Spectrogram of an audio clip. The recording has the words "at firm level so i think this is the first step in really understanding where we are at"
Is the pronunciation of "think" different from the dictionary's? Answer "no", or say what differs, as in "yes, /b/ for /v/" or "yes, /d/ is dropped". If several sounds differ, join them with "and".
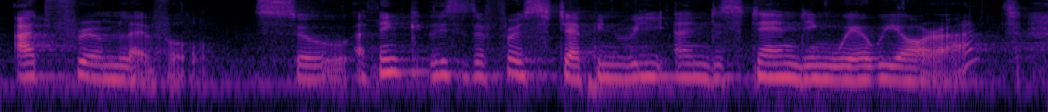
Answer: no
